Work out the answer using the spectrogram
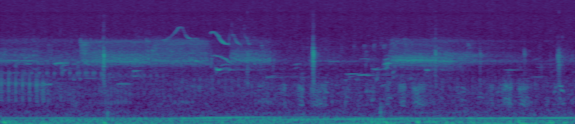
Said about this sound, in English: A starling here somewhere.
